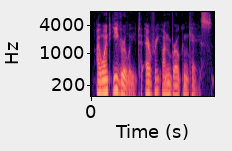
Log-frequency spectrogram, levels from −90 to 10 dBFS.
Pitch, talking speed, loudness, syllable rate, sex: 105 Hz, 170 wpm, -18 LUFS, 6.0 syllables/s, male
